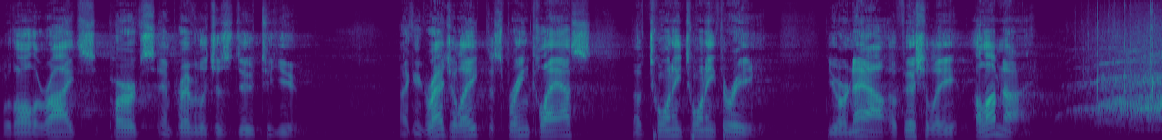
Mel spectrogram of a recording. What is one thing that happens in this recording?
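A man speaks calmly into a microphone, his voice carried through loudspeakers in a large hall.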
